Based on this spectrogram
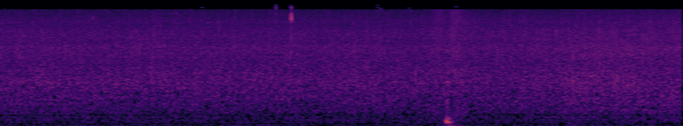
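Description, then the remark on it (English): Steady, soft rain falls throughout, a continuous hiss of drops with no voices. A single brief thump cuts through midway, then the gentle patter continues evenly. “I don't know what you expected running off in the rain like that.”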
